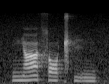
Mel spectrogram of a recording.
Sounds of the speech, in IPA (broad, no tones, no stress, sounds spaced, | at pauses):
ɲ ã s ɔ ǁʰ i ŋ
